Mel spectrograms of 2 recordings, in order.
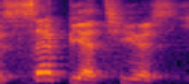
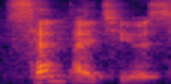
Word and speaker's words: Sepia Tears: back to Sepia tears. Yes, I finally say it right. Sepia tear. I always mispronounce it. Senpai tears.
